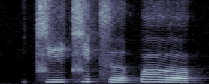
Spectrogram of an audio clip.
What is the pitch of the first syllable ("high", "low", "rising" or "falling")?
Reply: rising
